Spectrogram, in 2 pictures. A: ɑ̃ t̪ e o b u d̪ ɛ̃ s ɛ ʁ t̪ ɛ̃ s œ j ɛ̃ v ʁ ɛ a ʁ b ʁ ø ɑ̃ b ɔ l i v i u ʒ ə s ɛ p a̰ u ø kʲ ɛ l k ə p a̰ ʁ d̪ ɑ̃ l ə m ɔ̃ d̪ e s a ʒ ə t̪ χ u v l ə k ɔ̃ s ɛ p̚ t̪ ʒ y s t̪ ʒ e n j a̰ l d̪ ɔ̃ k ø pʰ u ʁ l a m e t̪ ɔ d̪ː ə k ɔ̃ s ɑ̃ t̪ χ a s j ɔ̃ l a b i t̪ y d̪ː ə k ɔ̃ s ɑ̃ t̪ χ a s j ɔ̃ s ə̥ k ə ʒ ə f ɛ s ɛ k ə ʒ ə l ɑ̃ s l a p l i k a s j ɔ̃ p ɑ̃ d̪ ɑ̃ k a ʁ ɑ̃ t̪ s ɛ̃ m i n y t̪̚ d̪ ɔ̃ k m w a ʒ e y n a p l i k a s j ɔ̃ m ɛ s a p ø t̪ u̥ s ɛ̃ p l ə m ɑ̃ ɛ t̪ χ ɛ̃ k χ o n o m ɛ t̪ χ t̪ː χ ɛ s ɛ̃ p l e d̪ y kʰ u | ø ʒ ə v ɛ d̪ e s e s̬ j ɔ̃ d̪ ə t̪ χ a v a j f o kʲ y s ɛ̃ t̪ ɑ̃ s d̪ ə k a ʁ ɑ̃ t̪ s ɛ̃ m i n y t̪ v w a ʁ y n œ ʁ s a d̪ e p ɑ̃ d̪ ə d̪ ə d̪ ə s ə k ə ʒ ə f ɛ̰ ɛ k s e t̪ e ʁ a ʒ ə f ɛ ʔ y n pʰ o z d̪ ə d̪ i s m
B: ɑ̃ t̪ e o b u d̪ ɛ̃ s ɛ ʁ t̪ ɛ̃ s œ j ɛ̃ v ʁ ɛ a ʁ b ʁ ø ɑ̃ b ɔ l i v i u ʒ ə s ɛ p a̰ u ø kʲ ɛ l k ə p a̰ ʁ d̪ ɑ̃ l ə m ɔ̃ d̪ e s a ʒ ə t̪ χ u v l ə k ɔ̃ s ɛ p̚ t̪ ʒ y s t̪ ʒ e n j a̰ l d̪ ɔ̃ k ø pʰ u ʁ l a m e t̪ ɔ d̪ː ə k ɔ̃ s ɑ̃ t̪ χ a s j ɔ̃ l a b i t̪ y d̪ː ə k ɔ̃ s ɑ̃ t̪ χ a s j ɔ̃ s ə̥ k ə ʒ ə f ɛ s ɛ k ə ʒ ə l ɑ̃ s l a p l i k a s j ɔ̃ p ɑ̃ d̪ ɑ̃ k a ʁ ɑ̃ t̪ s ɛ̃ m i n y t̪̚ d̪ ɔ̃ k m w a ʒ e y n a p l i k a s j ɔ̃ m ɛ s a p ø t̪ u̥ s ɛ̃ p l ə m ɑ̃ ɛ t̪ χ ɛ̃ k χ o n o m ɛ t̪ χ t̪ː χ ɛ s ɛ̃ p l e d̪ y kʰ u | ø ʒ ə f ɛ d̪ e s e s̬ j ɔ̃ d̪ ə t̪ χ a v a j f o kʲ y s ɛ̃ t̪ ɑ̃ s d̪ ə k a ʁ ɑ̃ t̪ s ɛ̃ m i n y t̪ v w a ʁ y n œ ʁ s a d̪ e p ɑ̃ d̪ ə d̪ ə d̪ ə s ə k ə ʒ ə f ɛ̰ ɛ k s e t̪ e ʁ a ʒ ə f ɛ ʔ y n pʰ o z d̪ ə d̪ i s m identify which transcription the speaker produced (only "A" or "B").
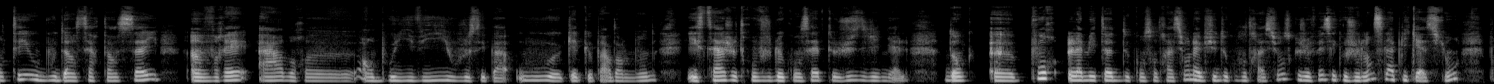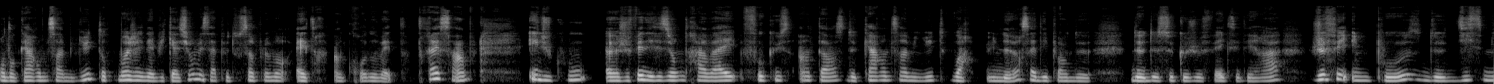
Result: B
